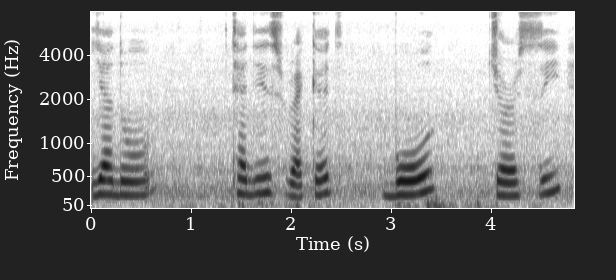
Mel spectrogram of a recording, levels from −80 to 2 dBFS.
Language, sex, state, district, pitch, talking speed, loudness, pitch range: Garo, female, Meghalaya, West Garo Hills, 215 Hz, 75 wpm, -15 LUFS, 205-230 Hz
